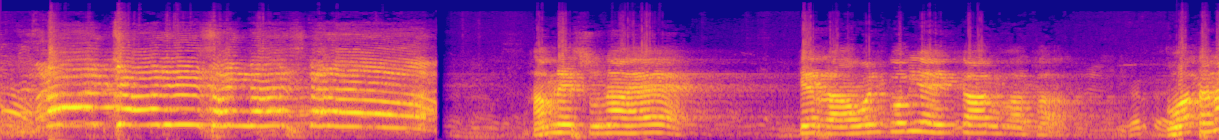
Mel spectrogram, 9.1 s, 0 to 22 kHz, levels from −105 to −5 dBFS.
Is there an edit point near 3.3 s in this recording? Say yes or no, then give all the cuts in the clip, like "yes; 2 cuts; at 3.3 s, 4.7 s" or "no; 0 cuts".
yes; 1 cut; at 3.3 s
